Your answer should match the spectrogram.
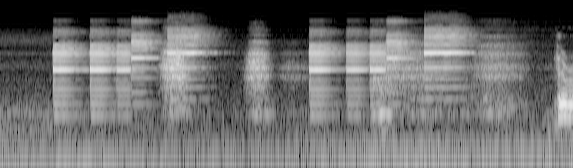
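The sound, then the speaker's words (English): Two quick series of bright, electronic alarm clock beeps, each a run of three or four rising tones with a short gap between the series. Loud, with no talking over them. “his fucking alarm clock beeps his, yeah that same tone”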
